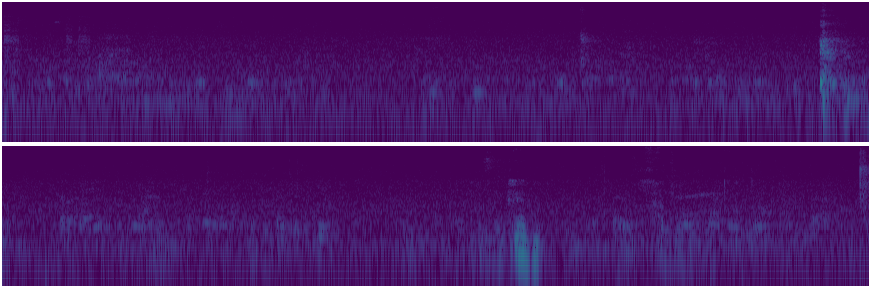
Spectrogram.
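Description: A woman speaks calmly into a microphone, heard over a loudspeaker in a room.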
